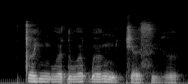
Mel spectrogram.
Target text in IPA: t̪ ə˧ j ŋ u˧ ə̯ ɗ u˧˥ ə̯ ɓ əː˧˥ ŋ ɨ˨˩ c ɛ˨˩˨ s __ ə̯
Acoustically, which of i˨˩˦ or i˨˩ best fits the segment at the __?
i˨˩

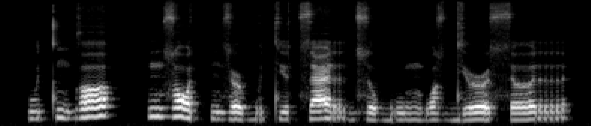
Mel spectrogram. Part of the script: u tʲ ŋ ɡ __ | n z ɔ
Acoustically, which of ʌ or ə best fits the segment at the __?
ʌ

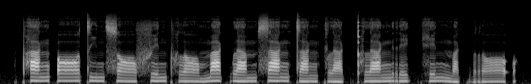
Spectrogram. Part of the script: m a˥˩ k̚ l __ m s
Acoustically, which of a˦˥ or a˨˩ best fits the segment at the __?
a˦˥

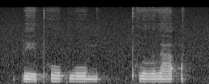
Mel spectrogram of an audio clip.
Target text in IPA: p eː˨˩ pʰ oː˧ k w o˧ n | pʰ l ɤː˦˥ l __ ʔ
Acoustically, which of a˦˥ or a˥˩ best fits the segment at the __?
a˦˥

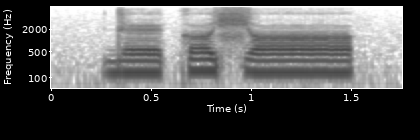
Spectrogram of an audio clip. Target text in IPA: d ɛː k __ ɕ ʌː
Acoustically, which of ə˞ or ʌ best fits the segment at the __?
ʌ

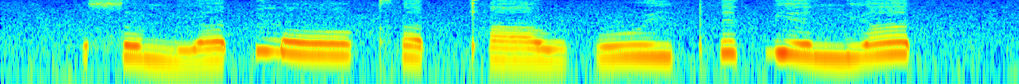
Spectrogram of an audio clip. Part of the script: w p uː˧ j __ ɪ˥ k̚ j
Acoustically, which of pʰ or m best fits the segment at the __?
pʰ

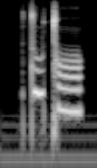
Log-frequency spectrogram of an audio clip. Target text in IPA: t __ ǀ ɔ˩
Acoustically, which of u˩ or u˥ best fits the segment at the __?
u˥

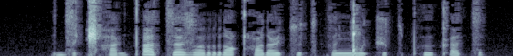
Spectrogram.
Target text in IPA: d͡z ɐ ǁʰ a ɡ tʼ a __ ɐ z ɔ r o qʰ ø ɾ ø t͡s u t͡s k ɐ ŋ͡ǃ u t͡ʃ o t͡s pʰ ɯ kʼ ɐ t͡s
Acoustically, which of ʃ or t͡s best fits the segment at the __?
t͡s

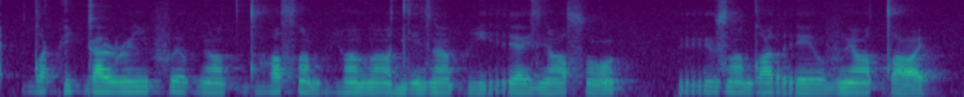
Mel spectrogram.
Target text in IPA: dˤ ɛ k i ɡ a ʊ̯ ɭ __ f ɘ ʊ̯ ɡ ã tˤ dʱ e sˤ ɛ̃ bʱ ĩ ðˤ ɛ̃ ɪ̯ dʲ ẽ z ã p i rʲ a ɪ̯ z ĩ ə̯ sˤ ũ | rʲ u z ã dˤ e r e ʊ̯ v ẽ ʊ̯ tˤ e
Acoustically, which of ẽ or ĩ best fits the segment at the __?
ĩ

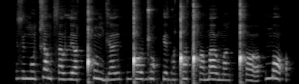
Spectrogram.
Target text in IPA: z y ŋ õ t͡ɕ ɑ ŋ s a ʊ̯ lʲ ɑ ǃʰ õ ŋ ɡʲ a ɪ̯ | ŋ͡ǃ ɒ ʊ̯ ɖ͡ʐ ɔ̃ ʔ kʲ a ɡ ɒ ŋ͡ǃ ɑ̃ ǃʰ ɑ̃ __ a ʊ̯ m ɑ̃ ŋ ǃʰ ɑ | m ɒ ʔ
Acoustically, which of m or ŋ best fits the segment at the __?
m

